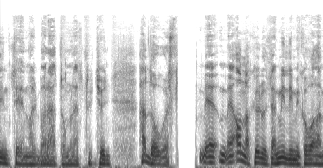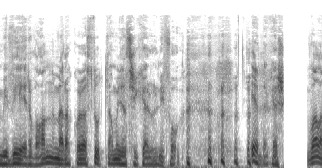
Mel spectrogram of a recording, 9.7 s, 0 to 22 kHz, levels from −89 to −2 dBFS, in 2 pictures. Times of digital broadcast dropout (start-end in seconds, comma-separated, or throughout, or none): 2.65-2.95, 9.08-9.47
